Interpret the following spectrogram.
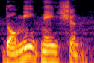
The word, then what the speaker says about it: domination: The stress is on the third to last syllables, domination.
